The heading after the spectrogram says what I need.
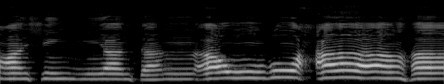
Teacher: آگے اس کا جو حرف ہا ہے اس کو اقصائے حلق سے ہم نے اس کا مخرج نکالا ہے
